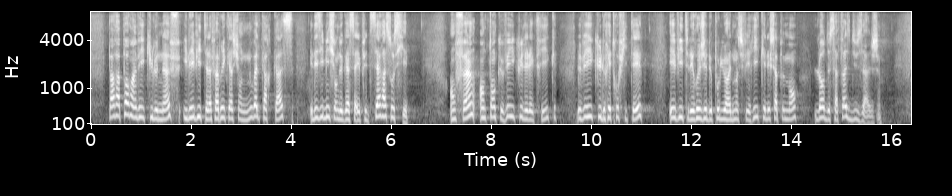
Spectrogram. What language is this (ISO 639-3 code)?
fra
